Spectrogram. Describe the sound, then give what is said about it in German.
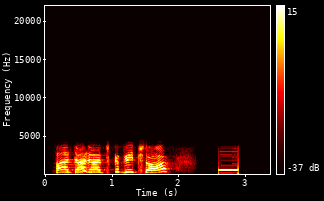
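A German telephone speaking clock: a voice announces the time over the line in German, then after a short pause a single steady electronic beep marks the time signal. “Beim nächsten Ton ist es 15 Uhr 10”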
